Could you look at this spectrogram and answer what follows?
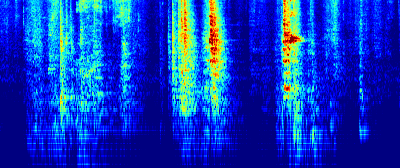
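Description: Sheet metal scraping and rattling as hands work inside a gas furnace's blower compartment, in three bursts.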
